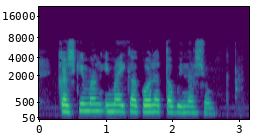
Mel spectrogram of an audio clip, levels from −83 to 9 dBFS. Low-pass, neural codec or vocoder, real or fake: 7.2 kHz; none; real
